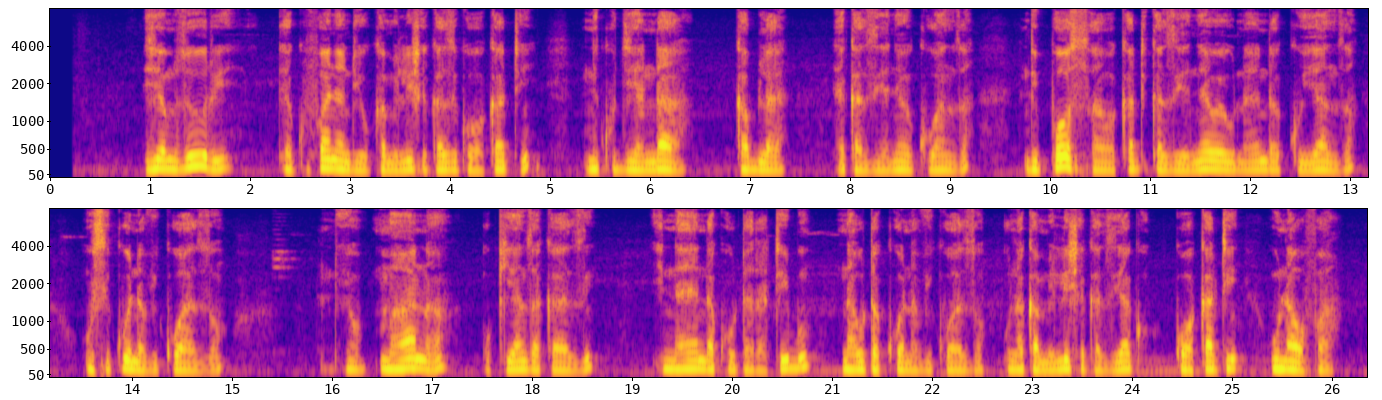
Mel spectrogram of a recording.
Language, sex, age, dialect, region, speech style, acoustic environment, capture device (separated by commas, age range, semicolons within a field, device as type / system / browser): Swahili, male, 25-34, Kenya - Kitui, Kenya, excited; focused; relaxed, traffic, mobile / Linux / Chrome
